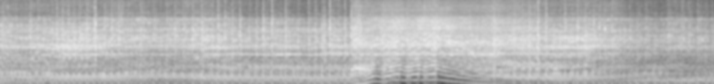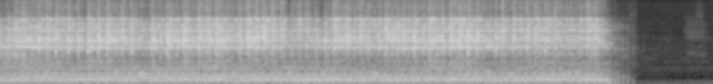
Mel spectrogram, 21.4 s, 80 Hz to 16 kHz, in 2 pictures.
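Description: A Stihl MS 661 chainsaw with a 24-inch bar cuts through wood slabs at full throttle. About nine seconds in it drops to a steady idle. It is switched off shortly before the end.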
